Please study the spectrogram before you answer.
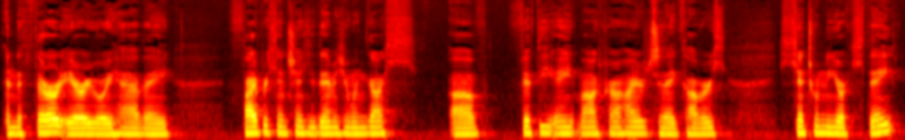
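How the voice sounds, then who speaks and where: Congested man, flat delivery. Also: medium pitch, normal speed. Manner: clears throat often, restarts phrases; reads long lists of places in a level voice. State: congested with a cold. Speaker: weather video host. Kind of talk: unscripted weather briefing.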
